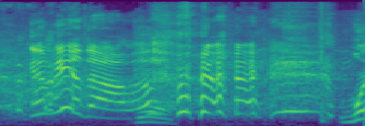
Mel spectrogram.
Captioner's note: audience laughing; laughs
